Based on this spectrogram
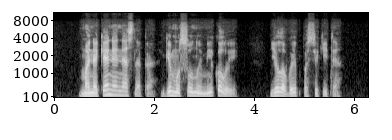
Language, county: Lithuanian, Alytus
